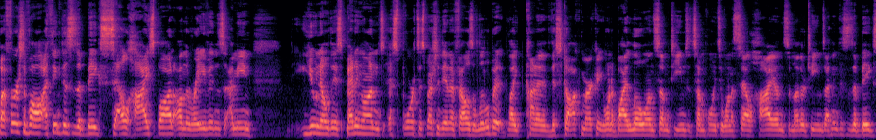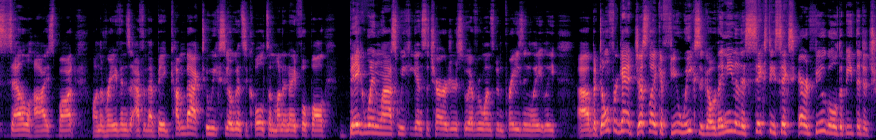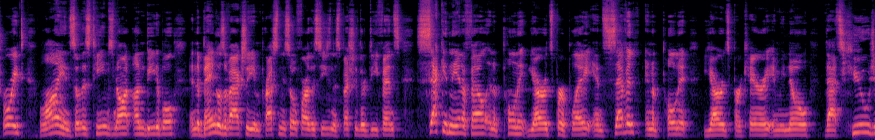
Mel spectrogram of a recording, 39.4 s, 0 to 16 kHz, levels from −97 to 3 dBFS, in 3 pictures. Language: English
